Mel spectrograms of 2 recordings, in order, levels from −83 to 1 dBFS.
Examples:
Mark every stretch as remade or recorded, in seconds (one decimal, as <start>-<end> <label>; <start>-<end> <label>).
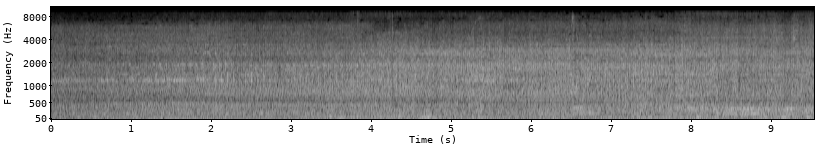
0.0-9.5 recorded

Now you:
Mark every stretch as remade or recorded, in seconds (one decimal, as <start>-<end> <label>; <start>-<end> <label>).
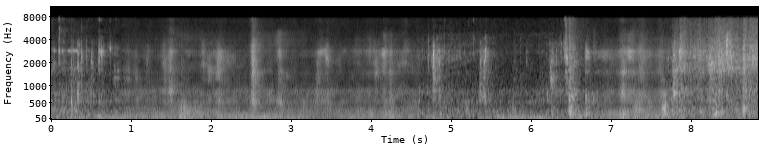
0.0-0.9 recorded; 0.9-4.6 remade; 4.6-6.9 recorded; 6.9-7.7 remade; 7.7-8.8 recorded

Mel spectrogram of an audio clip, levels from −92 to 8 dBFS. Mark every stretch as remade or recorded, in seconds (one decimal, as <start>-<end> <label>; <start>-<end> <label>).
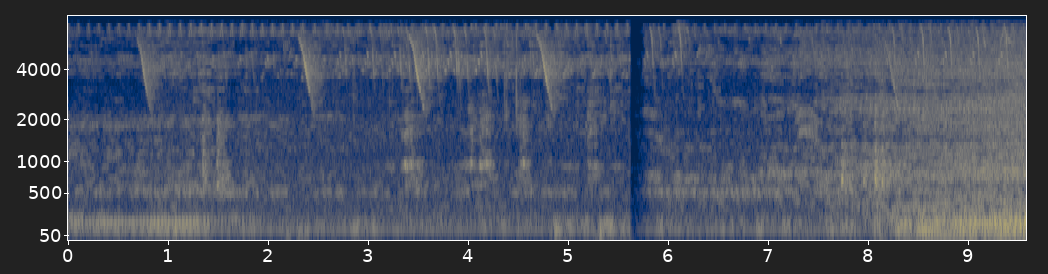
0.0-9.6 recorded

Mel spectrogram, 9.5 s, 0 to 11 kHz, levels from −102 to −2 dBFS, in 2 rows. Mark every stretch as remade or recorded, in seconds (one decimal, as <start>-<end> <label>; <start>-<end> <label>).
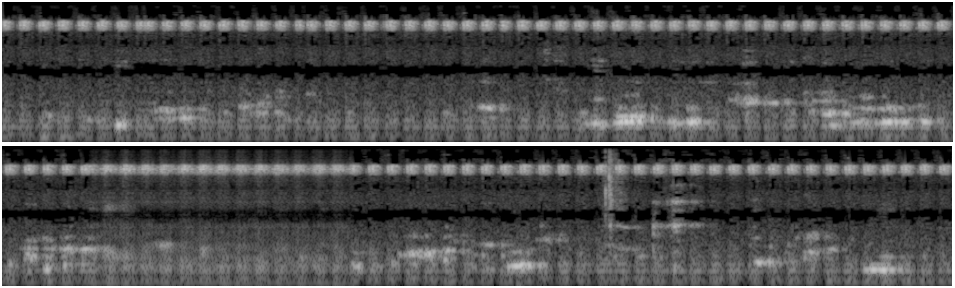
0.0-5.2 recorded; 5.2-6.5 remade; 6.5-9.5 recorded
